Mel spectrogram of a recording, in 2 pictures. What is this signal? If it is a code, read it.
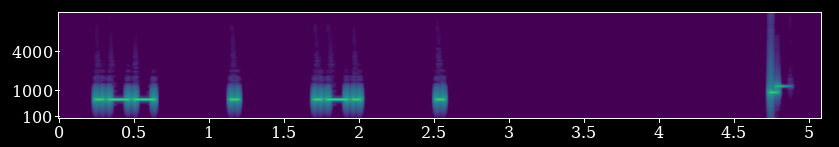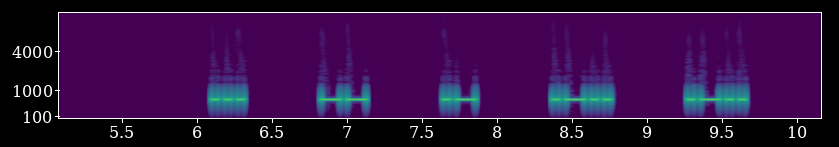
Morse code, heard as a keyed tone, about 28 wpm, spaced as for 13 wpm, 690 Hz. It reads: WERE SMALL
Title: 4x Character Spacing - Top 200 Words - 28wpm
